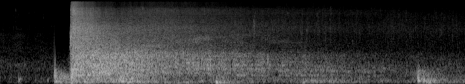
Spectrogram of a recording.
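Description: A single heavy boom from a Soviet-made artillery gun firing cracks out and rolls into a long fading rumble, loud and distant-sounding, with another dull thud near the end.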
